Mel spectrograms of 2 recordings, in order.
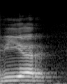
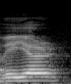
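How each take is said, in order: First: The vowel sounds like 'ear'. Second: The vowel sounds like 'air'. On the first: The speaker calls it wrong. "हम क्या बोलते हैं? वियर।" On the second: The speaker calls it right. "वियर नहीं होता, वेयर"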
